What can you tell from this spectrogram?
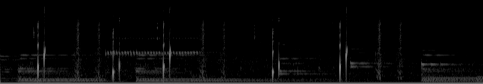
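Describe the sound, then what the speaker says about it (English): A cricket in the game Animal Crossing New Horizons chirps in short tonal trills that repeat a few times over soft, steady in-game ambience, quiet and alone without talk. "Oh, I hear one of those crickets."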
